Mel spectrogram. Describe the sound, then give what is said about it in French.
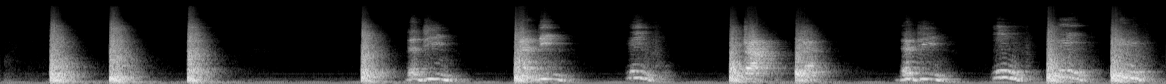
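A furious man pounds his fist on a door, giving many loud, heavy thuds in an irregular series. Some blows land singly and others come in quick pairs. “Il est furieux. Tape du poing.”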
